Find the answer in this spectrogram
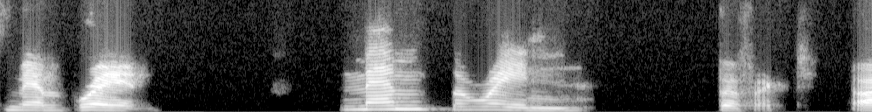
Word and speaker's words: membrane: All right, so you still putting the stress on the first syllable. So try to remember to put the stress on the second syllable for the membrane.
